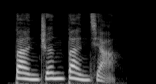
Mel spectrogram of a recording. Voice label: "半真半假", Chinese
